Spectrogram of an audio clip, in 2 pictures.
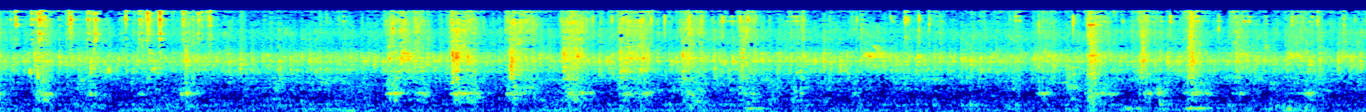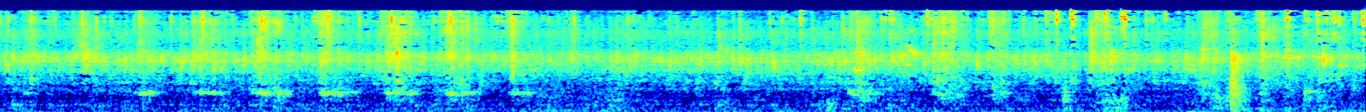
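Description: Hand-milking: streams of milk squirting into a partly filled plastic pail in rhythmic spurts, about two a second, in runs with short pauses.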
